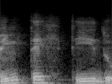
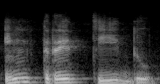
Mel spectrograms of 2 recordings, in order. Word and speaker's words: entretido: a gente escuta muito intertido o correto é entretido supérfulo na verdade o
